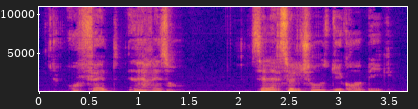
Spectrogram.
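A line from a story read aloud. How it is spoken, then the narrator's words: Murmur. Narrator (French): murmura-t-il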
